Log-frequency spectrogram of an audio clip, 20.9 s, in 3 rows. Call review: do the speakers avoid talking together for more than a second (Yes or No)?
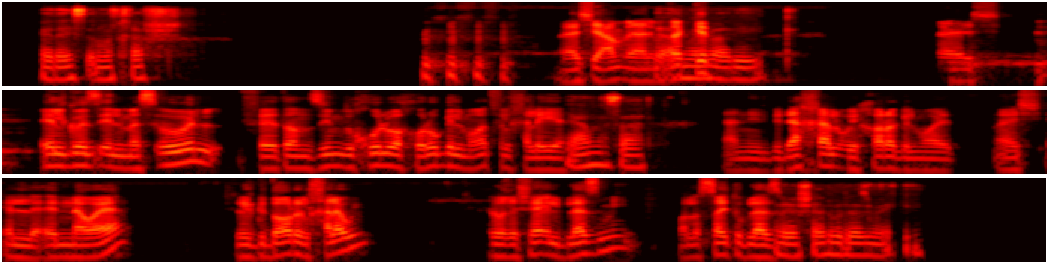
Yes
